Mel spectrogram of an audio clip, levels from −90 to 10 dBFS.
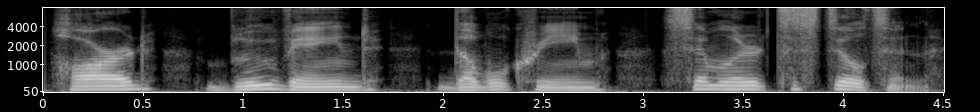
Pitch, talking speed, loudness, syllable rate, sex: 110 Hz, 105 wpm, -17 LUFS, 3.5 syllables/s, male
